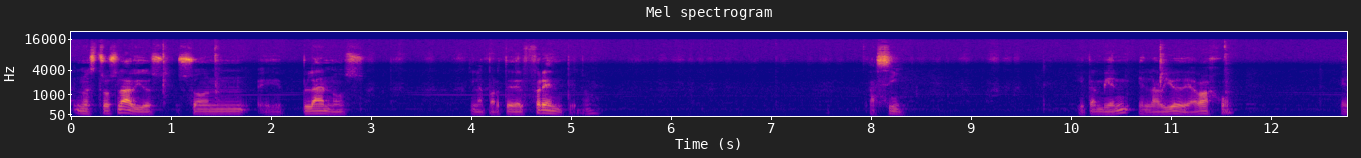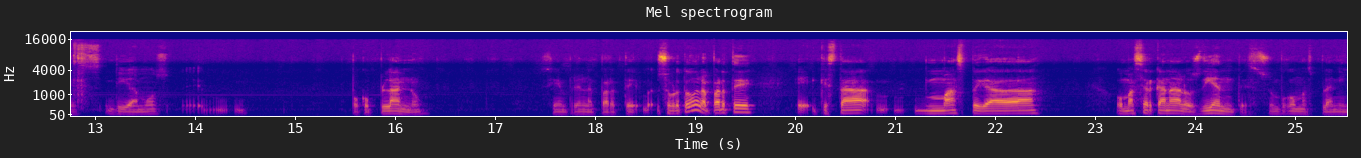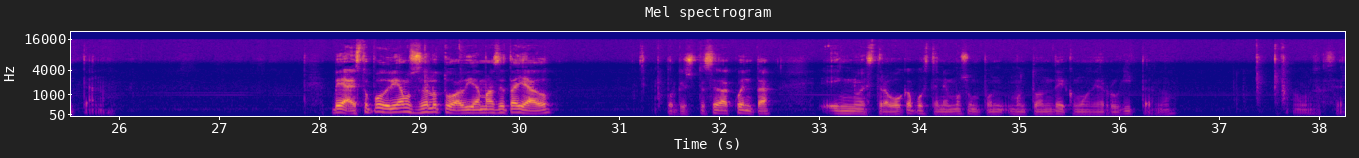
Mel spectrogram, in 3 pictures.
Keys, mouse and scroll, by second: 1.2 middle click, 2.0-3.3 shift+middle drag, 3.9-10.7 drag, 10.8 middle click, 12.0-13.0 shift+middle drag, 15.5-28.8 drag, 29.0 middle click, 29.5 middle click, 30.1-31.9 shift+middle drag, 32.8 click, 33.4 click, 36.7 click.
